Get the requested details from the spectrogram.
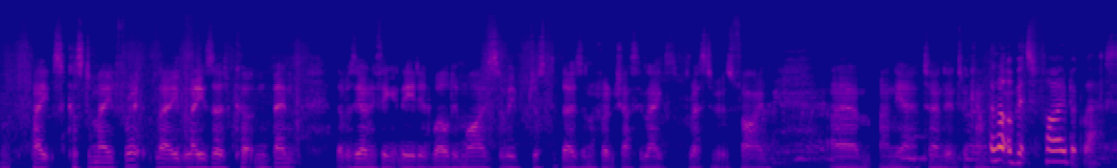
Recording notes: all recorded from my 1968 Morris Minor, Peggy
